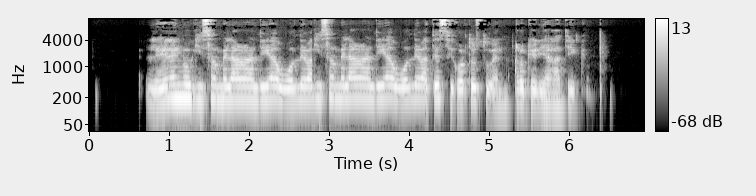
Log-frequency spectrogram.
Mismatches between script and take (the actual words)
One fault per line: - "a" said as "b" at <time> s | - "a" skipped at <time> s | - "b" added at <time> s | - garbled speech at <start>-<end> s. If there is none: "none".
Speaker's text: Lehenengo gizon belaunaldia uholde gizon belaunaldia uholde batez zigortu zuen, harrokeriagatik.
none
